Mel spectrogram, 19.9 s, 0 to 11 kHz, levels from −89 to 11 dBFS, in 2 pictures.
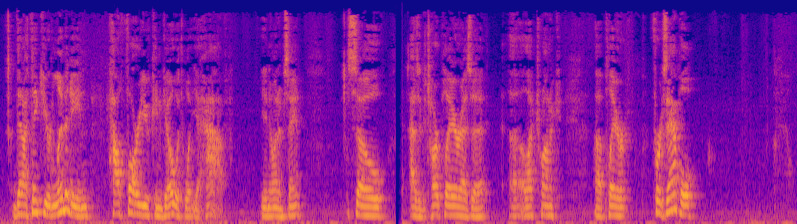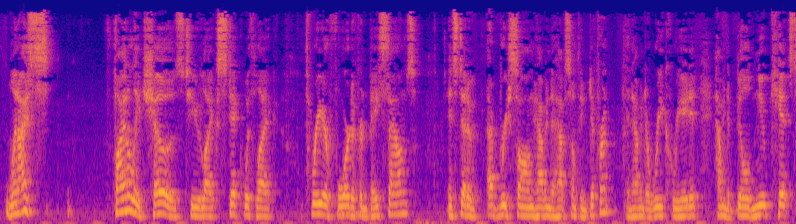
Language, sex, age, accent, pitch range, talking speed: English, male, 40-59, American, 120-145 Hz, 200 wpm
